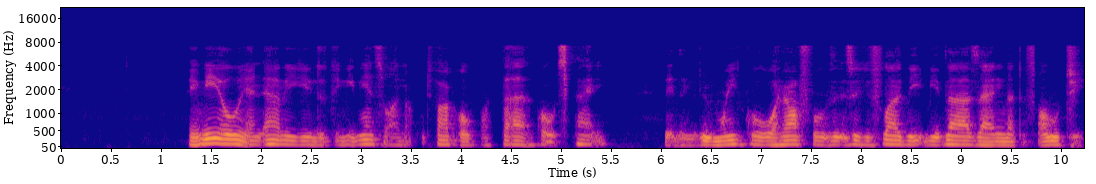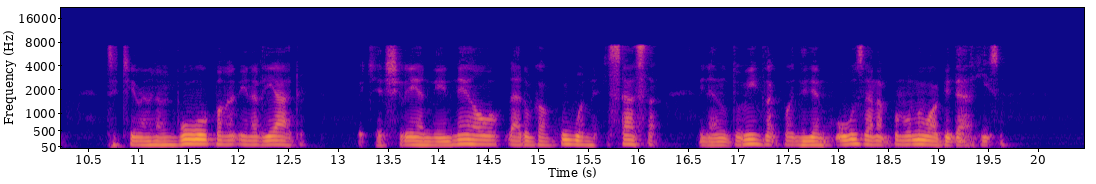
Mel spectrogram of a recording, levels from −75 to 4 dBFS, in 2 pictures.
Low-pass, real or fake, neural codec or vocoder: 7.2 kHz; fake; codec, 16 kHz, 0.5 kbps, FunCodec, trained on LibriTTS, 25 frames a second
